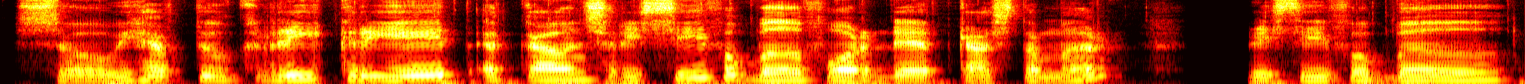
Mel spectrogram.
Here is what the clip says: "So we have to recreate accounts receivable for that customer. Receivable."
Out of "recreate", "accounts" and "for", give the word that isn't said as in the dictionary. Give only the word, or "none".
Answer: none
